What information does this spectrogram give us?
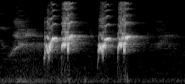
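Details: Javan myna song for provoking other mynas into singing: two pairs of bright, rasping chirps, each pair quickly doubled, with a faint rising note before them.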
